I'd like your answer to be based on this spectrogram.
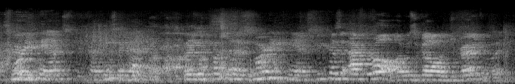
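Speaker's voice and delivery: loud, high, laughing tease; self-mocking laugh. Real, not acted. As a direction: poke fun at the smarty-pants graduate. Mocking own younger self.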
